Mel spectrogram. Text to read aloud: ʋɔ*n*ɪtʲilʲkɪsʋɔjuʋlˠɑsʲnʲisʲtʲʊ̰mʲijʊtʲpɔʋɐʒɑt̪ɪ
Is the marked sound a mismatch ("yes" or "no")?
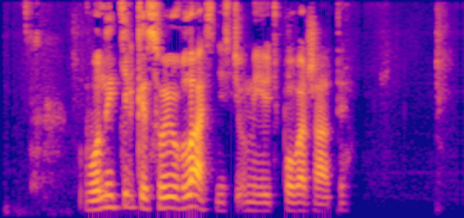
no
